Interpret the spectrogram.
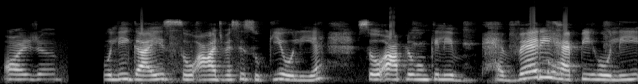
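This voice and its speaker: A woman's voice: mid-range voice, fairly bright tone, a little hiss or hum. Chatty young mother vlogging at home. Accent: Himachali Hindi. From Himachal Pradesh, India. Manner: chatty, mixes English phrases, talks to her baby. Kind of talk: casual home vlog chat. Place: home, indoors.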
